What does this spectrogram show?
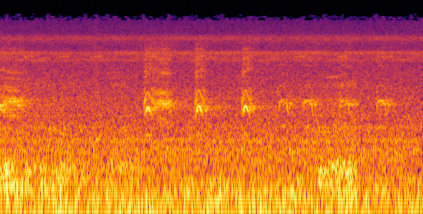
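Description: Faint ambience with a bird calling: one short call at the start, then a series of short calls about half a second apart from around two seconds in, the first few strongest and the rest trailing off weaker.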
